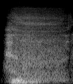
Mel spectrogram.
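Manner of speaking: long, voiceless exhale; heavy sigh. Real, not acted. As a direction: let out a big breath after a heavy story. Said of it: "That story got heavy for me".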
